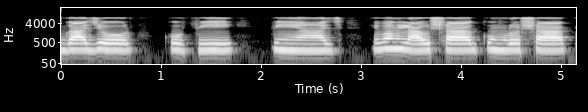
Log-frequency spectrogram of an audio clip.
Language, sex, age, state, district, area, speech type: Bengali, female, 45-60, West Bengal, Nadia, rural, spontaneous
